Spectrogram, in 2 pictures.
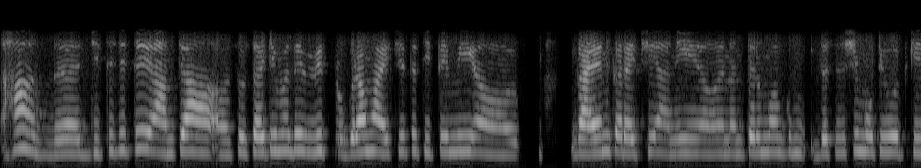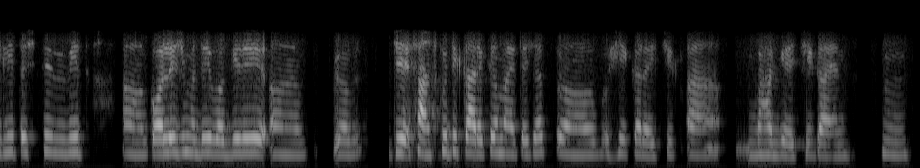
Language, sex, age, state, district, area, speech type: Marathi, female, 18-30, Maharashtra, Amravati, rural, conversation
